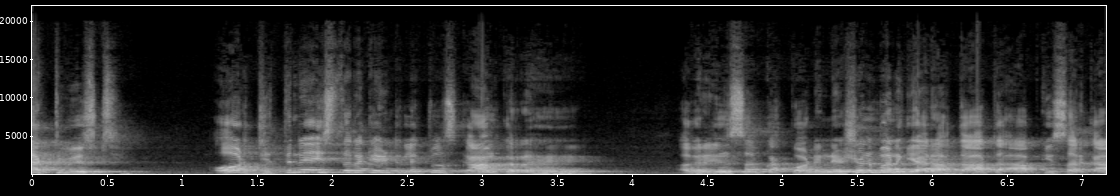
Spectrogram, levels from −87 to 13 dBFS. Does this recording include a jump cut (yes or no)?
no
